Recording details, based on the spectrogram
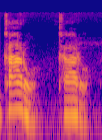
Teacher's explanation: então a língua faz tipo um movimento de chicote contra os alvéolos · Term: vibrantes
